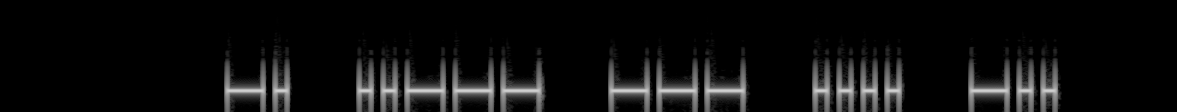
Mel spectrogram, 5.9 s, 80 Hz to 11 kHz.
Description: Morse code, heard as a keyed tone, about 20 wpm, spaced as for 14 wpm, 700 Hz. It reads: N2OHD
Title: 128 Lesson 21g - Number 6 - Call Signs 20wpm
